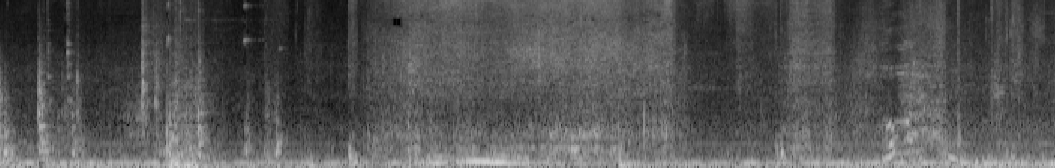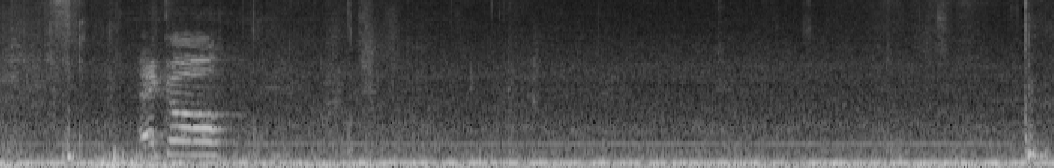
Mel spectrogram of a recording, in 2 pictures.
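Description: A Jeep's engine idling steadily, a low continuous hum. About three seconds in comes a burst of rustling handling noise, and near the middle a person yells from a distance.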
